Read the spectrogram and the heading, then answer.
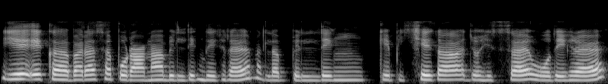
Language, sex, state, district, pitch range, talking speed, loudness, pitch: Hindi, female, Chandigarh, Chandigarh, 200-220 Hz, 215 wpm, -15 LUFS, 210 Hz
